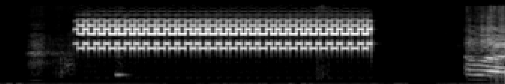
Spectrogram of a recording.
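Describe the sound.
A telephone rings once while calling someone, a single steady electronic tone of about two seconds, followed by a short pause and the start of a voice.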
